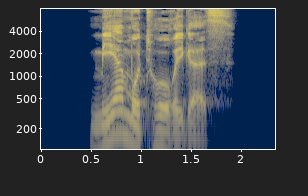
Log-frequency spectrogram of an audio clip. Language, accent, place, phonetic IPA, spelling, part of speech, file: German, Germany, Berlin, [ˈmeːɐ̯moˌtoːʁɪɡəs], mehrmotoriges, adjective, De-mehrmotoriges.ogg
- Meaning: strong/mixed nominative/accusative neuter singular of mehrmotorig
